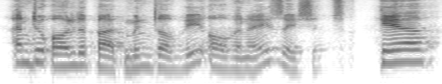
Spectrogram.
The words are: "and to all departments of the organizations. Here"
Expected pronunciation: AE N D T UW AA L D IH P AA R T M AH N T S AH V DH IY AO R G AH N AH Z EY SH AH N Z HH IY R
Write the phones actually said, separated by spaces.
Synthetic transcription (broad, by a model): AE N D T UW AA L D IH P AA R T M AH N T AH V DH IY AO R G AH N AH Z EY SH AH N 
